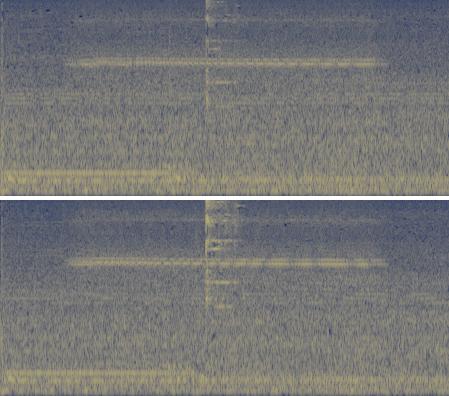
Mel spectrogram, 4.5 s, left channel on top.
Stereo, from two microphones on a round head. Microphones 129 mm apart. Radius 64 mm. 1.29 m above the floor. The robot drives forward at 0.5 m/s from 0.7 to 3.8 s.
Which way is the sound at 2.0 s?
65° right (ahead or behind).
